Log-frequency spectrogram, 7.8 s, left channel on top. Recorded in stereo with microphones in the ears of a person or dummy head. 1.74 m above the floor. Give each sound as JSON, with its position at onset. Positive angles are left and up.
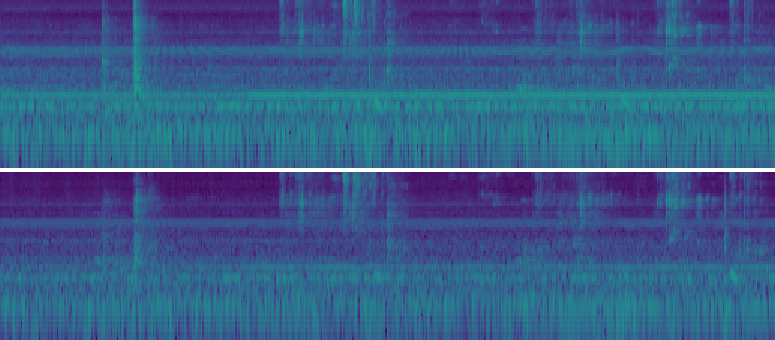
{"t": 1.0, "sound": "a door slam", "side_deg": 60, "distance_m": 2.0}
{"t": 2.8, "sound": "crushing", "side_deg": 20, "distance_m": 8.5}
